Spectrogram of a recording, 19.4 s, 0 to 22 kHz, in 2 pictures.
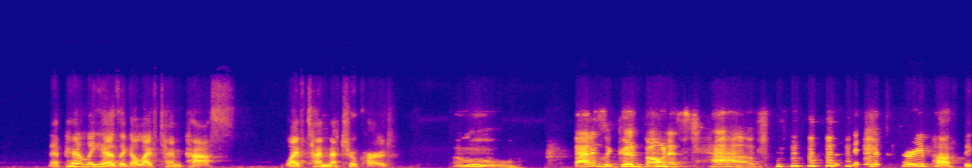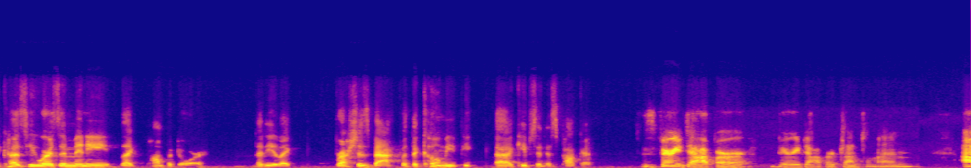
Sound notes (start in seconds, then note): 7.6 laughs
